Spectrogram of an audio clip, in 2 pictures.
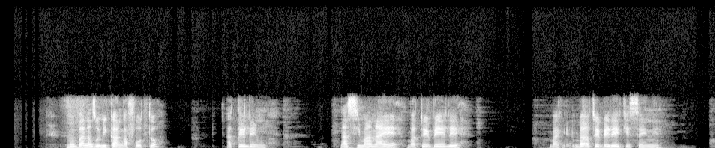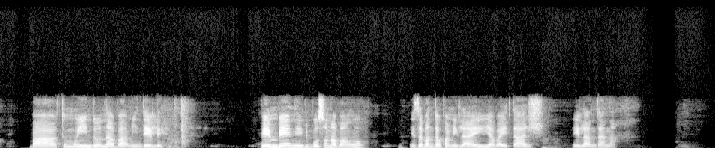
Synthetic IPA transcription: mo˨ba˦la˨zo˦mi˦ka˨ŋɡa˨fo˨to˦ | a˨tɛ˦lɛ˦mi˦ | na˨si˨ma˨na˨je˦ba˨to˨e˨be˨le˦˨ | ba˨to˨e˨be˨le˦e˨ke˨se˦ni˦ | ba˨to˨mo˨ji˦ndo˦na˨ba˨mi˨nde˦le˦ | pɛ˨mbɛ˦ni˦li˨bo˨so˦na˨ba˨ŋɡo˦ | e˨za˦ba˨ndɔ˦ko˨ja˨mi˨la˨i˦ja˨ba˨e˨ta˦ʒ | e˨la˨nda˦na˨

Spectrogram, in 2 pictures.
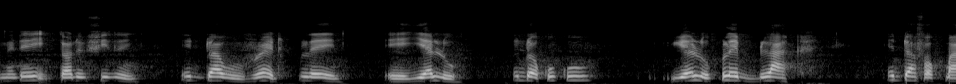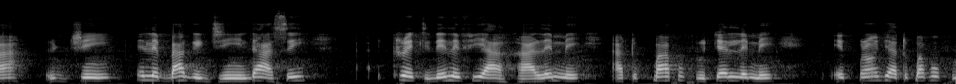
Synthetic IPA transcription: a˨mẽ˨ɖe˦i˦˨t̪ɔ˦ɖe˦fi˦li˨ŋ | e˦do˦a˦wu˨ɾɛ˦dk͡ple˦˨ | jɛ˦lo˨ | e˦ɖɔ˨ku˦ku˦ | jɛ˦lo˨k͡ple˦bla˦k | e˦d̪o˦a˨fɔ˨k͡pa˨ | d͡ʒĩ˨˦ | e˦le˨ba˦ɡe˨d͡ʒĩ˨ɖa˦a˨se˦ | kɾe˦t̪ɖe˨˦le˨fi˦a˨ɣa˨le˦mẽ˨ | a̰˨t̪u˨k͡pa˦ɸu˦k͡plo˨t͡ʃɛ˦le˨mẽ˨ | ḛ˨k͡plɔ̃˦wo˦d͡ʒi˦a˨t̪u˨k͡pa˦ɸu˦k͡pl

